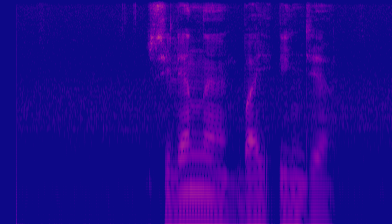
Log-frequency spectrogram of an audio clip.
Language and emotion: Russian, neutral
